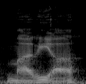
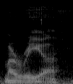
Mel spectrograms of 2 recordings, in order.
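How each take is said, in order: First: The r is said like a Spanish r. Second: The r is said like an English r. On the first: "with a more of a Spanish sounding r" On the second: "with an English sounding r"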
